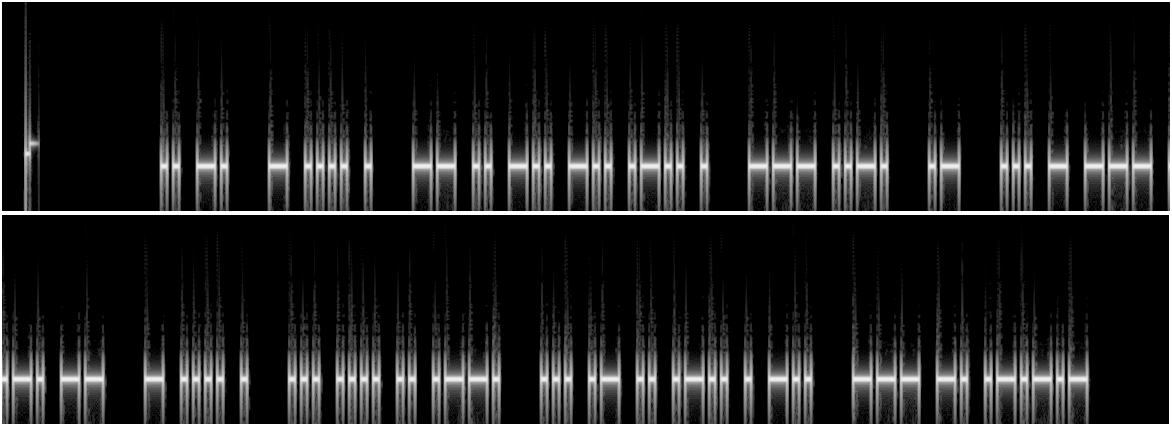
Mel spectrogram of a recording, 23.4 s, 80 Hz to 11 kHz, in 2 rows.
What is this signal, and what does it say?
Morse code, heard as a keyed tone, about 20 wpm, 700 Hz. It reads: IN THE MIDDLE OF A STORM THE SHIP SAILED ON.
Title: Sentences with 5-Word Phrases - 20wpm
